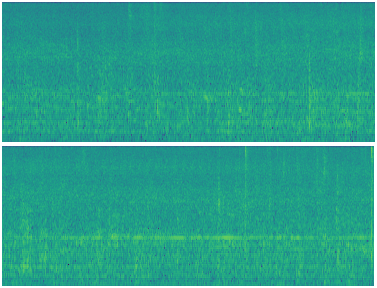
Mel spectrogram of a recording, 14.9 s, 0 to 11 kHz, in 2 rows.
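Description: Running noise inside an E233-series commuter electric train's motor car: steady wheel-on-rail rumble with a few light clicks. A steady whine holds for about five seconds in the second half.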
